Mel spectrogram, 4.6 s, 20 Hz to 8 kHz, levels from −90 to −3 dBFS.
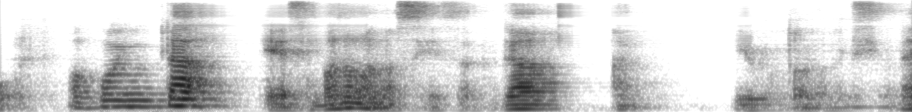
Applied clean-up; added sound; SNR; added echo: neural mask model DeepFilterNet 3.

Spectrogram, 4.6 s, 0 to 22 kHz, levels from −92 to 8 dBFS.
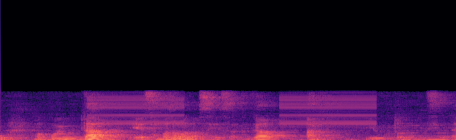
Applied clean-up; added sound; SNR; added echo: none; Doorbell; 16 dB; reverberation time 0.9 s.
